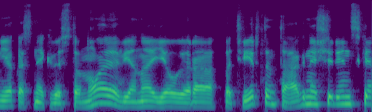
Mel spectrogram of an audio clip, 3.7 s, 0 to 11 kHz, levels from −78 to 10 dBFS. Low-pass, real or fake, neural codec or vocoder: 9.9 kHz; real; none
